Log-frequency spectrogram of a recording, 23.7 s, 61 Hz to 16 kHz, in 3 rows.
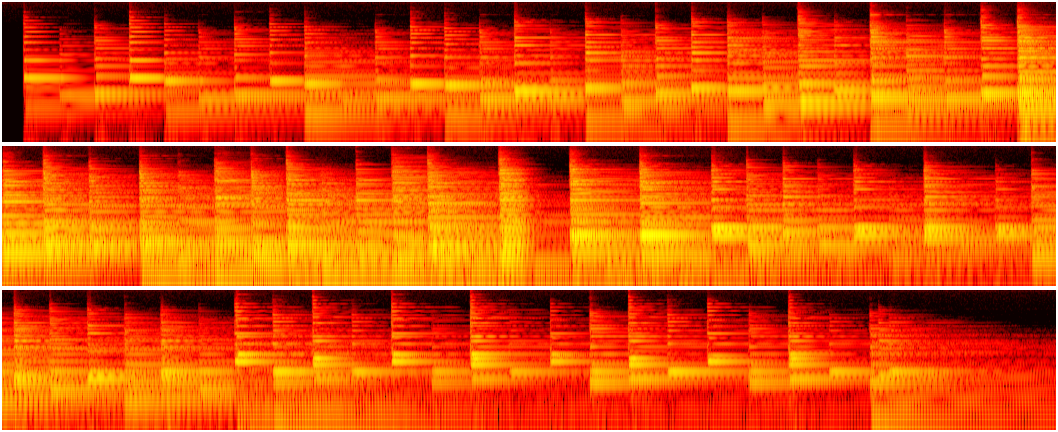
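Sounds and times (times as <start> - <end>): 
Yamaha Motif-Rack ES mono grand piano: 0.2 - 23.7.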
